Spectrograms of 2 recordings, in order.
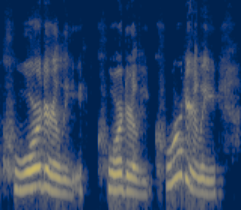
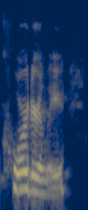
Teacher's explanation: if you'll notice quarterly, this T is gonna become a flap T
